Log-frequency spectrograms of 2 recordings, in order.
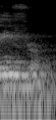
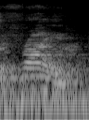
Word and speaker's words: Ephraim: If Ephraim were standing right here, he would say, "Who the heck is Ephraim? It's not how you say it in Hebrew. And if you're from the tribe of Ephraim, it's a frying.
